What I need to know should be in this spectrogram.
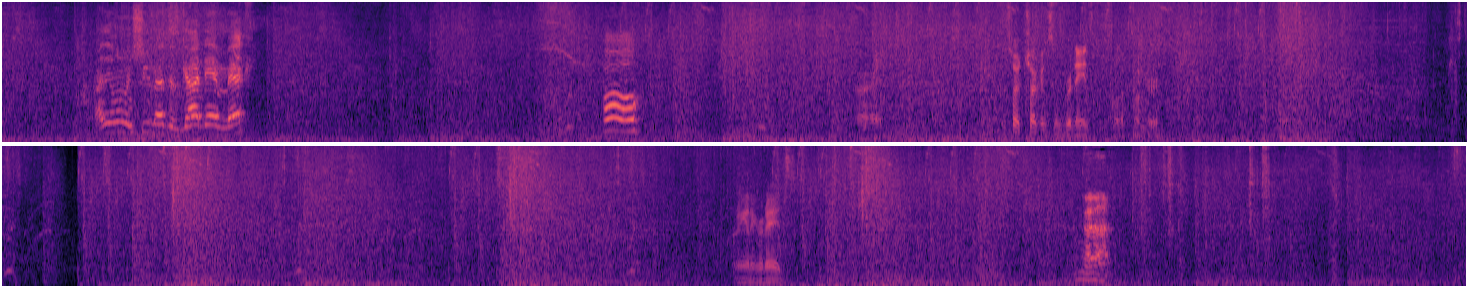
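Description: Gunfire and explosions from a video game rumble steadily.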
